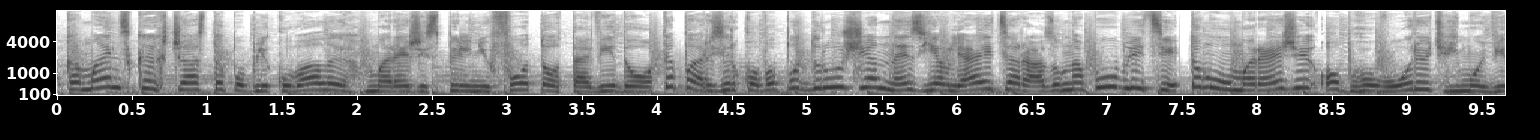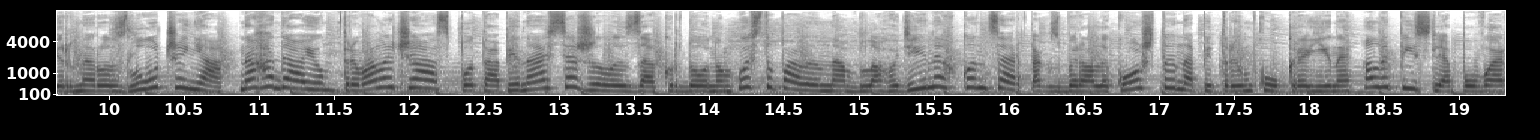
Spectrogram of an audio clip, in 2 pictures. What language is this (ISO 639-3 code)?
ukr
